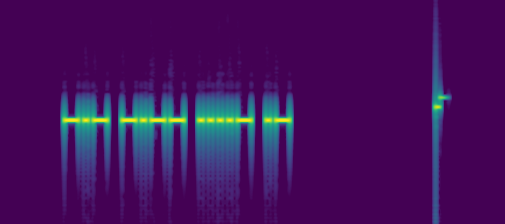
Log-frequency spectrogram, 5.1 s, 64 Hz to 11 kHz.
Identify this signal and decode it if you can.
Morse code, heard as a keyed tone, about 25 wpm, 700 Hz. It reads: KY4A
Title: USA Call Signs - 4 Characters - 3x Character Spacing - 25wpm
